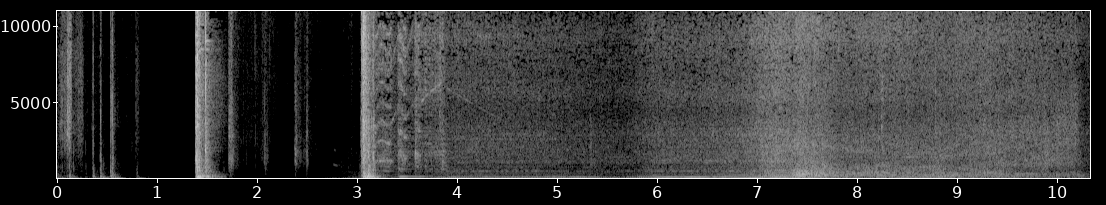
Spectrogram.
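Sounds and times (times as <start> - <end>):
car trunk slammed shut: 3.0 - 3.4
car engine starting and revving as the car drives off: 3.1 - 10.3.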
